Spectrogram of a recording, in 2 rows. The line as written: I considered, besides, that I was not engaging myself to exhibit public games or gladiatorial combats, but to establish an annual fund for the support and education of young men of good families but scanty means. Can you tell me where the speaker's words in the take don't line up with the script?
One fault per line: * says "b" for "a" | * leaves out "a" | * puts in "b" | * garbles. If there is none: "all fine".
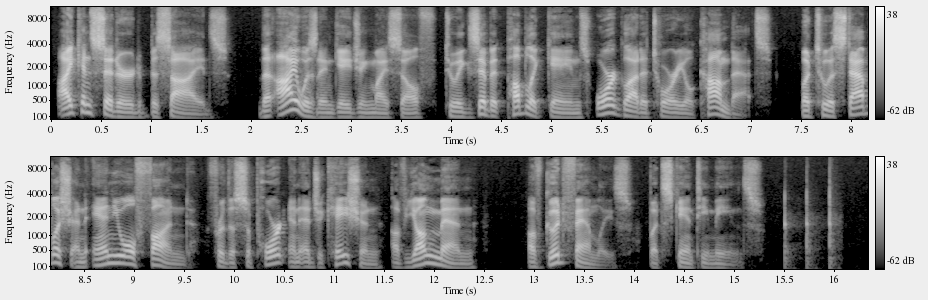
* leaves out "not"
